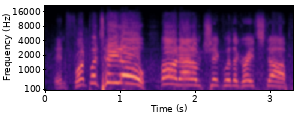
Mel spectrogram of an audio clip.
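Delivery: yelling the save, big and high; rising play-by-play shout; excited shout. Real, not acted. Goal-line scramble call.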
